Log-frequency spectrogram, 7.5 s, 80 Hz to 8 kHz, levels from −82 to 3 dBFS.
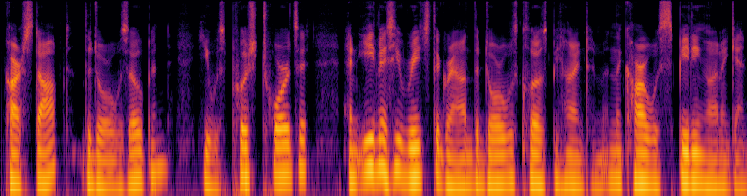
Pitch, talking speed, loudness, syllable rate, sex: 110 Hz, 250 wpm, -19 LUFS, 6.1 syllables/s, male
